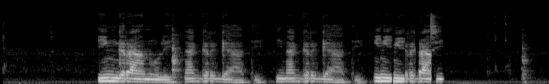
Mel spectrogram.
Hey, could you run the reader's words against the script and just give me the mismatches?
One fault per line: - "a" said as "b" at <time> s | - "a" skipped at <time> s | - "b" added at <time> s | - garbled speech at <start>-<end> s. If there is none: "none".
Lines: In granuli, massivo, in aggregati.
- "massivo" said as "aggregati" at 1.9 s
- garbled speech at 3.7-4.4 s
